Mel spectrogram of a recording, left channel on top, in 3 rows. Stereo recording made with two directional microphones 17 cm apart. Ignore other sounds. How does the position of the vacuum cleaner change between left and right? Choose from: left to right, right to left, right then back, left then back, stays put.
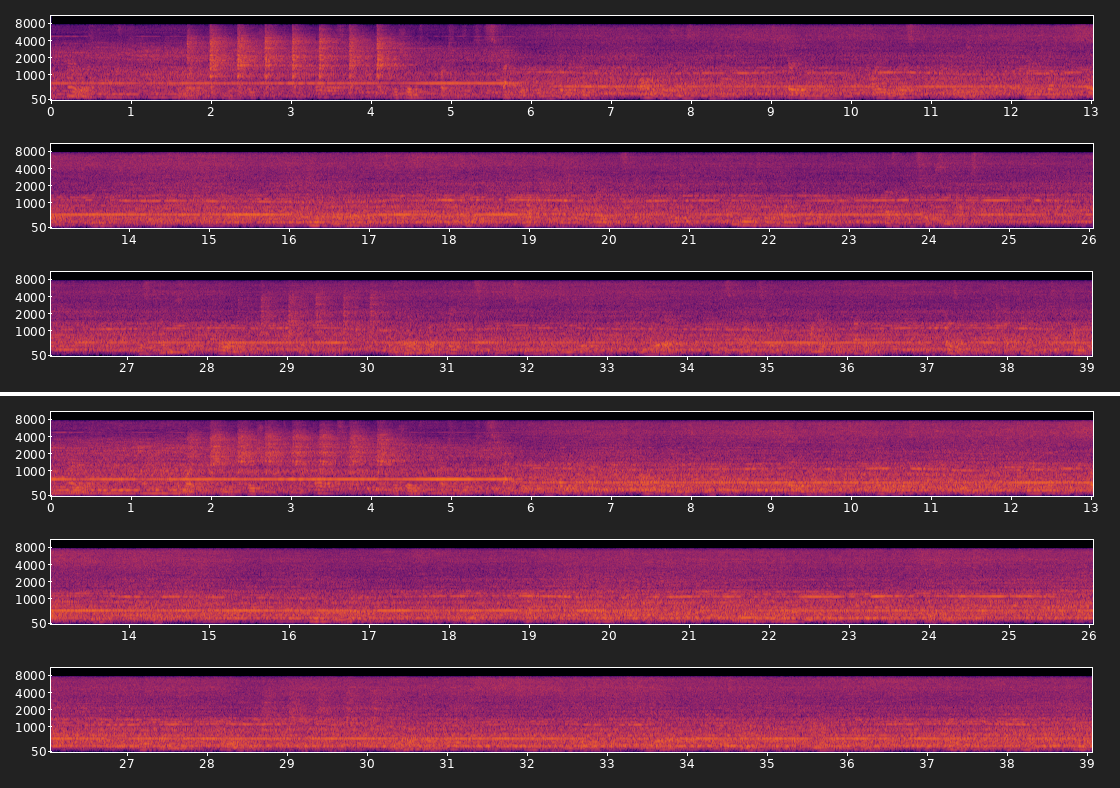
left then back.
